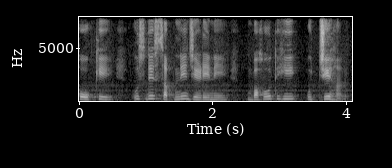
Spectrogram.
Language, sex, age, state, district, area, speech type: Punjabi, male, 45-60, Punjab, Pathankot, rural, spontaneous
